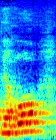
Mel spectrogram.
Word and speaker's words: Perrault: S'escriu Perrault, però es pronuncia Perrault perquè era un senyor francès.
